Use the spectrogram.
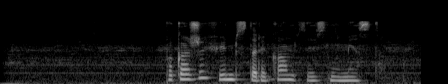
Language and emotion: Russian, sad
